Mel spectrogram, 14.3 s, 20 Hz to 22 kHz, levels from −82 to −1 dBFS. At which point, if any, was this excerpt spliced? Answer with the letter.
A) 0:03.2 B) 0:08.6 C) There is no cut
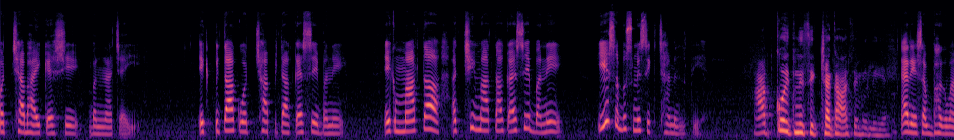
C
